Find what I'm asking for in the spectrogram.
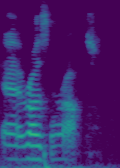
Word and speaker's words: Rosenrot: Well, you can just say it, Rosenrot. With German R's.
